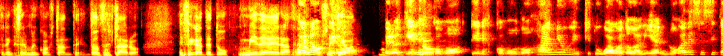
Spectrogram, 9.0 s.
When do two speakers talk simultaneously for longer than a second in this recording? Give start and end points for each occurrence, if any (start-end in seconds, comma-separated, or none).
3.6-5.5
